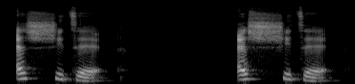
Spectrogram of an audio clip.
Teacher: I dropped the pronunciation of lim and I stressed on sheen because it's a shadda letter. So you will find in the transliteration column, you will find sheen written as two, because they are supposed to be two sheens here, and that's why you find shadda above the letter.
